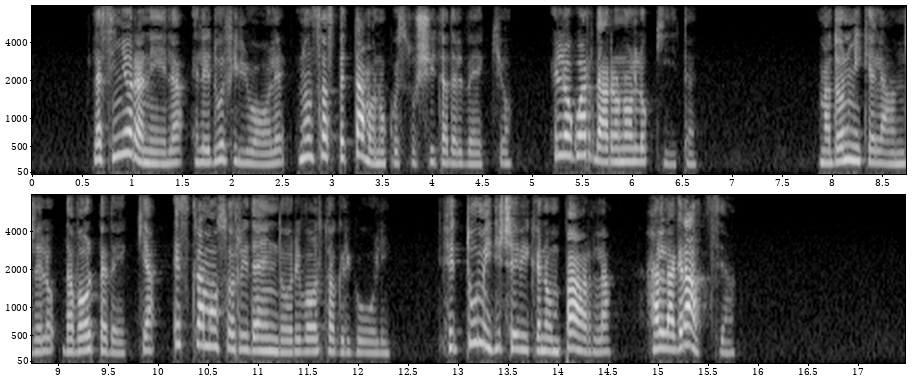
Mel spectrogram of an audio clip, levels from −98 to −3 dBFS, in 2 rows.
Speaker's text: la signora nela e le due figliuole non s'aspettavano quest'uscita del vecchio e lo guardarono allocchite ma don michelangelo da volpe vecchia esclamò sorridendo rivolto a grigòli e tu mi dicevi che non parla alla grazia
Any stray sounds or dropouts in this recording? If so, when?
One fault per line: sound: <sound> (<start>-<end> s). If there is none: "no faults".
no faults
